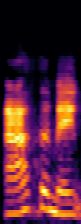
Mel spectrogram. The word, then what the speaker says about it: athame: If you're if you're using a wand, you probably don't need an athame or Yeah. a thame. That's apparently another way to pronounce it.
